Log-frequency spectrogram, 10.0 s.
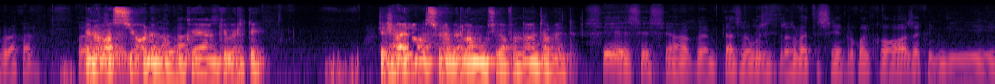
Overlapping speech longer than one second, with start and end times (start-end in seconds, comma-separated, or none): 0.8-2.3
